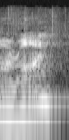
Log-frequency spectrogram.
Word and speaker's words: Iran: We had people from Iran. And that is how you say it. It's not Iran. Iran is doing this.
